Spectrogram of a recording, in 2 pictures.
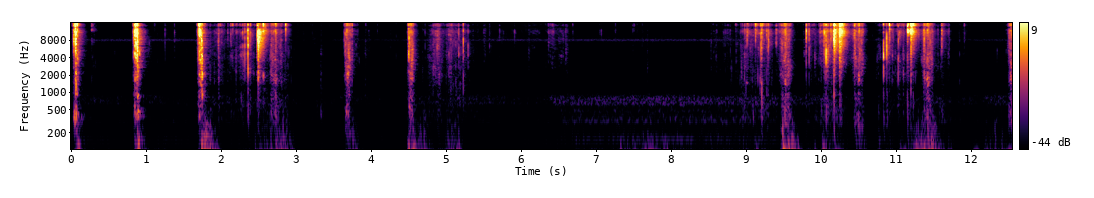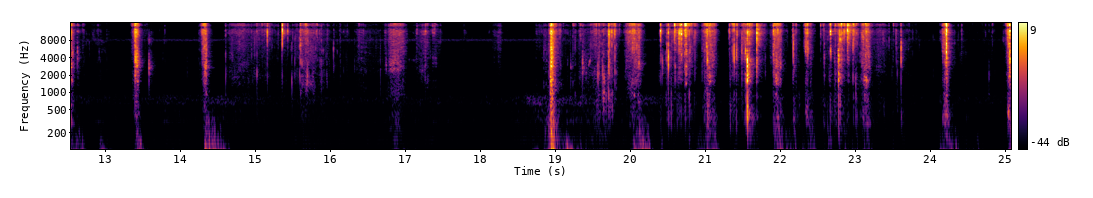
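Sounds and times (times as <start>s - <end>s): sticky pops and crackles: 1.7s - 3.0s, 9.0s - 11.7s, 18.9s - 25.0s
slime squished by hand: 8.9s - 11.7s, 12.5s - 12.8s, 18.8s - 25.0s.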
